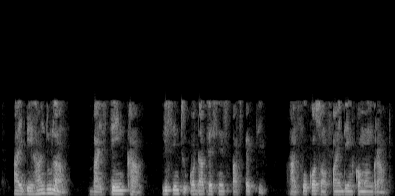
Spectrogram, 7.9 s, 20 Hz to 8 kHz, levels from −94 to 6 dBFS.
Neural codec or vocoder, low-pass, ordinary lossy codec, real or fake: none; 7.2 kHz; AAC, 16 kbps; real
